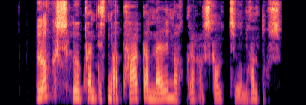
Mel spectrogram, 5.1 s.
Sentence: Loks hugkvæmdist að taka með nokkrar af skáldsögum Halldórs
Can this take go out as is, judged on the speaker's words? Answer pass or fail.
pass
